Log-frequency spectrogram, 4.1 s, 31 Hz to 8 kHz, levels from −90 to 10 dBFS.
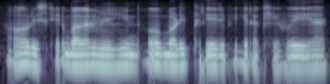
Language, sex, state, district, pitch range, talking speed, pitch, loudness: Hindi, male, Jharkhand, Ranchi, 105-115 Hz, 160 wpm, 110 Hz, -18 LUFS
